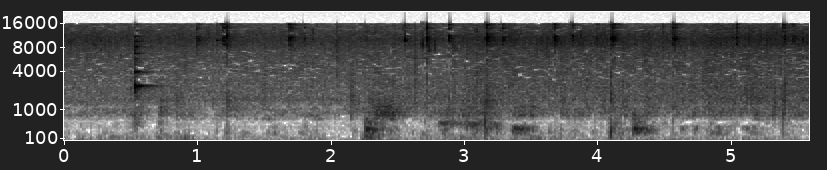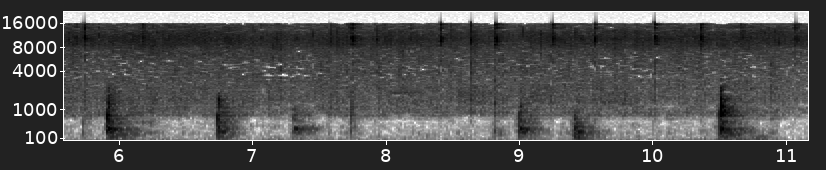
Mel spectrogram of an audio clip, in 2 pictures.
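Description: Ivy gourd (tindora) and onion pieces sizzling in a frying pan as a spatula stirs through them, with irregular knocks and scrapes of the spatula on the pan over the steady hiss of the frying.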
